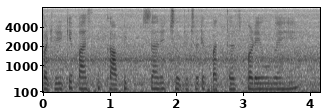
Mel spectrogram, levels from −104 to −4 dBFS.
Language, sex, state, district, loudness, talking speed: Hindi, female, Bihar, Kishanganj, -28 LUFS, 160 wpm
